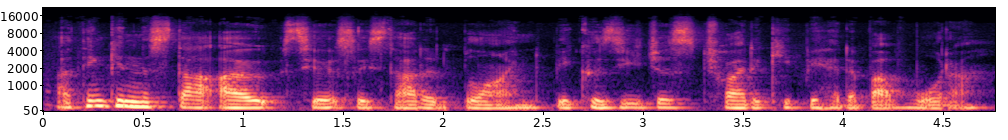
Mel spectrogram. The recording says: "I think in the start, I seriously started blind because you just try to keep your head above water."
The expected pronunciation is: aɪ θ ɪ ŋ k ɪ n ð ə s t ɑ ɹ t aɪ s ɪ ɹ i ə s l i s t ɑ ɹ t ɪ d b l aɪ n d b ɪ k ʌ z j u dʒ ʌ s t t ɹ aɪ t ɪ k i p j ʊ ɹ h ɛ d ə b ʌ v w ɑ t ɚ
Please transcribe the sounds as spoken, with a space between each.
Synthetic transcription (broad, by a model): aɪ θ ɪ ŋ k ɪ n ð ə s t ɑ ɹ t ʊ s ɪ ɹ i ə s l i s t ɑ ɹ t ɪ d b l aɪ n d b ɪ k ʌ z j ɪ dʒ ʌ s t t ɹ aɪ t ɪ k i p j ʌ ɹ h ɛ d ə b ʌ v w ɑ t ɚ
